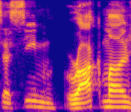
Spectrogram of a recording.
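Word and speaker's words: Hasim Rahman: a former heavyweight champ it is haseem rachman jr you're welcome scoop for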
